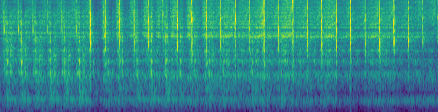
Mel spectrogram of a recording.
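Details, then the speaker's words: Lathe truing up a wet, highly figured walnut platter blank: sharp, even ticks about ten per second, once per turn, over the cutting hiss, as the checked (cracked) piece of the blank strikes the tool. "You can hear that ticking noise, that's that checked piece."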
